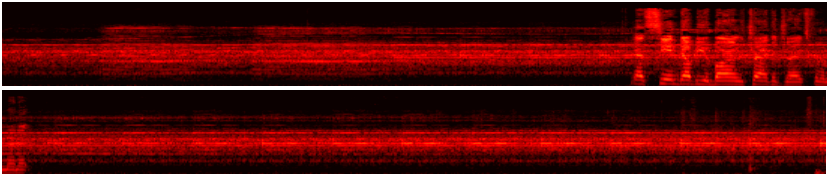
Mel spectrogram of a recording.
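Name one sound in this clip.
A model train rumbles and whirs steadily along its track.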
